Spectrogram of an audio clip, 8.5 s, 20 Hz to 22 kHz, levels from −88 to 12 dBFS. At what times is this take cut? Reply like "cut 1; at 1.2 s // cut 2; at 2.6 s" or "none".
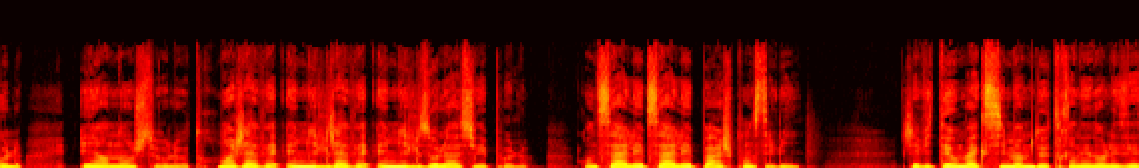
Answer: cut 1; at 2.5 s // cut 2; at 3.5 s // cut 3; at 4.1 s // cut 4; at 4.8 s // cut 5; at 5.7 s

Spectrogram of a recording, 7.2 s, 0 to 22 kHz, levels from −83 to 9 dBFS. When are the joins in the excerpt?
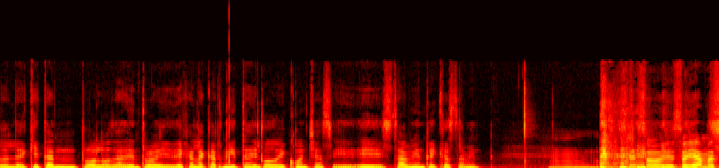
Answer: cut 1; at 2.6 s

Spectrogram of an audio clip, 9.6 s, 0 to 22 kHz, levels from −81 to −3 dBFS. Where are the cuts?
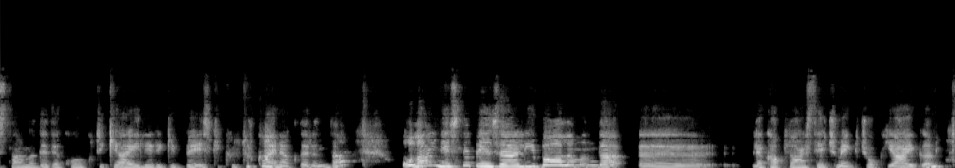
cut 1; at 7.4 s

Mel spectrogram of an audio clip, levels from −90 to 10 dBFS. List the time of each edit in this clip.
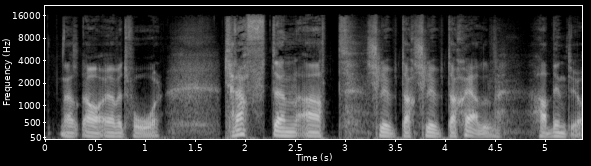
cut 1; at 1.7 s // cut 2; at 3.7 s

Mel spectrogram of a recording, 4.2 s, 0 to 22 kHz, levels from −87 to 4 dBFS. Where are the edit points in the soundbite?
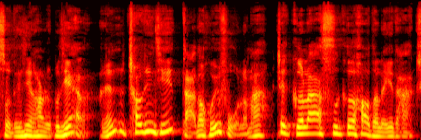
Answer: cut 1; at 2.7 s

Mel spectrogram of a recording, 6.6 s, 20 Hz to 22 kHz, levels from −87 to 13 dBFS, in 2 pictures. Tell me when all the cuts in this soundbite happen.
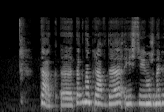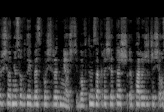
none

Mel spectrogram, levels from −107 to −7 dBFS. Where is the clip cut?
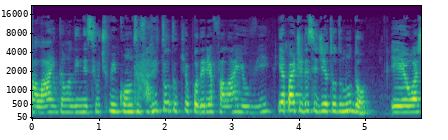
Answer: cut 1; at 3.6 s

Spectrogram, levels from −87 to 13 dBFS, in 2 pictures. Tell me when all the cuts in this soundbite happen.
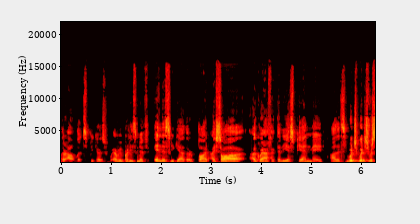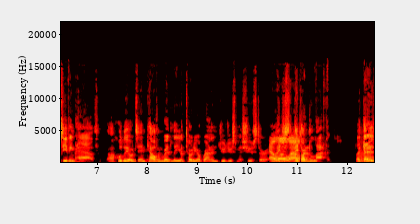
cut 1; at 1.5 s // cut 2; at 2.2 s // cut 3; at 5.3 s // cut 4; at 6.6 s // cut 5; at 7.8 s // cut 6; at 8.7 s // cut 7; at 11.0 s

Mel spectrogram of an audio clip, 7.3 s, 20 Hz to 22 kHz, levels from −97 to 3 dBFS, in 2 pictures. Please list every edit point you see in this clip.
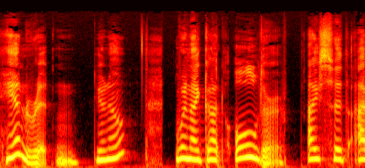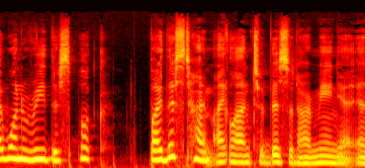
cut 1; at 3.5 s // cut 2; at 5.9 s

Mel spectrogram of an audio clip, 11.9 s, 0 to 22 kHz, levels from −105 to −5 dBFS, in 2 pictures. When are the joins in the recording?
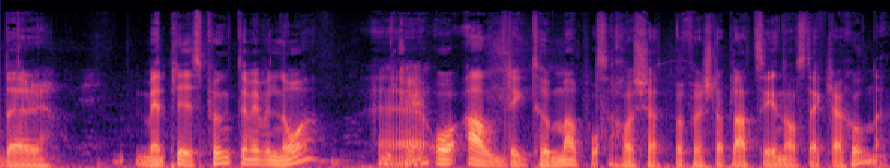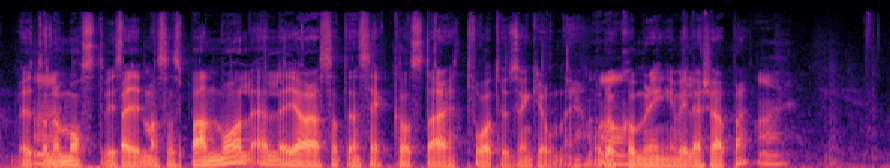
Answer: cut 1; at 1.1 s // cut 2; at 4.0 s // cut 3; at 6.7 s

